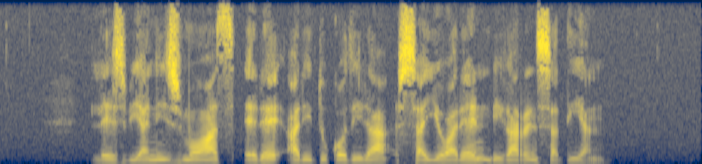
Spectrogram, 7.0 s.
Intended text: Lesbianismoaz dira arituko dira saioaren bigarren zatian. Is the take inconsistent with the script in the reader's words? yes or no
yes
